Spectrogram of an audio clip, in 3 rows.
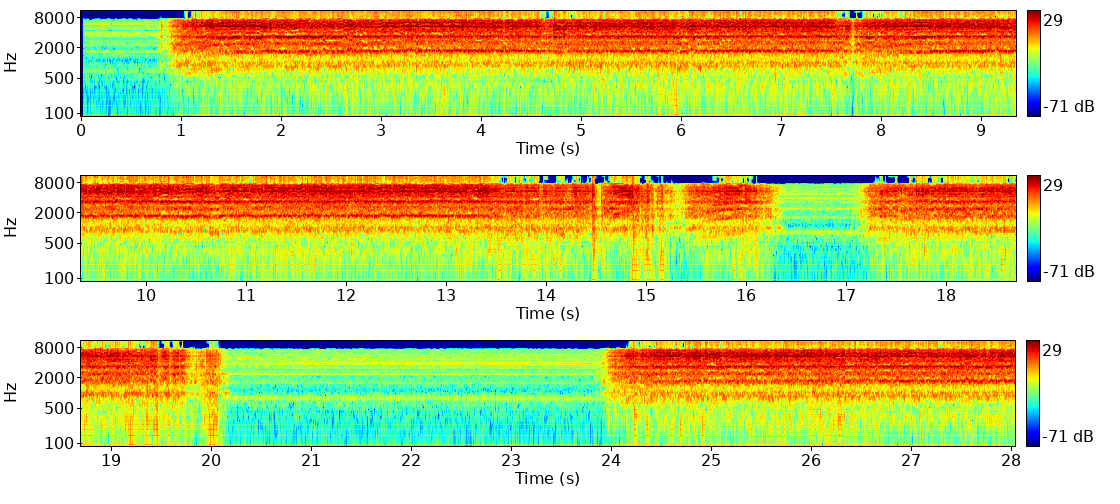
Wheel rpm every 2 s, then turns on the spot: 80, 220, 230, 220, 220, 220, 220, 110, 80, 180, 10, 0, 170, 210.
none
